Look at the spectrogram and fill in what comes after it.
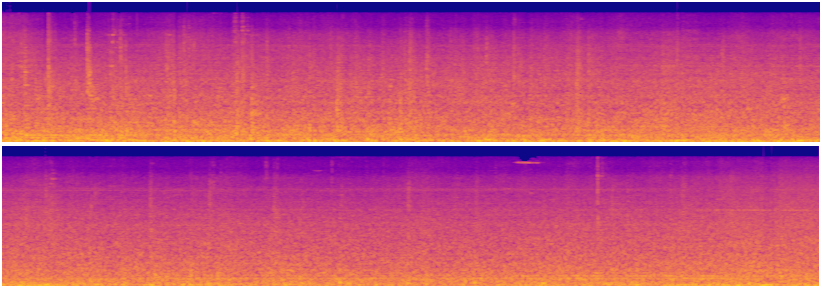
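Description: Passenger train running along the track: a steady heavy rumble, with faint clicks from the wheels on the rails.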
